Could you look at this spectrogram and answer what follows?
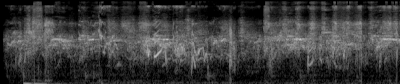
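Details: Budgerigars in dense, continuous chatter: overlapping high warbles, chirps and short squawks packed together, with brief whistled notes standing out every second or so and no pause throughout.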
